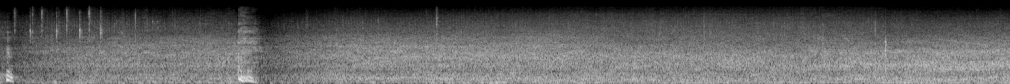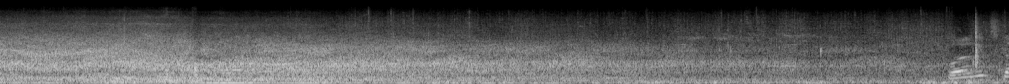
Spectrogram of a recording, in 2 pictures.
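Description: Steady road and traffic noise on a wet street, swelling as a car comes down the hill and passes a little past halfway, with its low engine rumble at its loudest then and fading toward the end. A single brief sharp sound is heard about two seconds in.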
